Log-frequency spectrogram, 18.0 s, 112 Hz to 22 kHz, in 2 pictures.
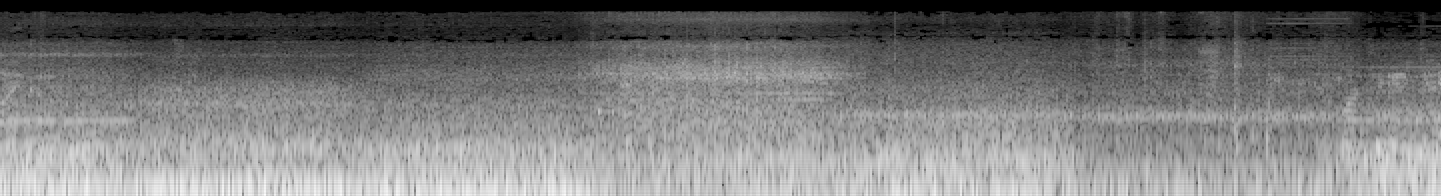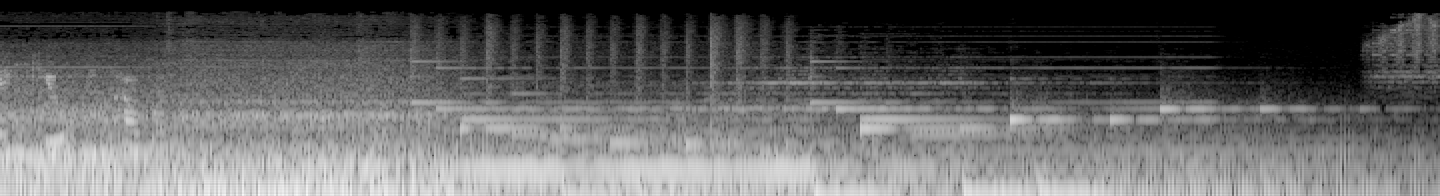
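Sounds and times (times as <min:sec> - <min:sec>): jet engine rumble in cabin: 0:00.0 - 0:12.0
indistinct voices: 0:07.8 - 0:10.6.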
